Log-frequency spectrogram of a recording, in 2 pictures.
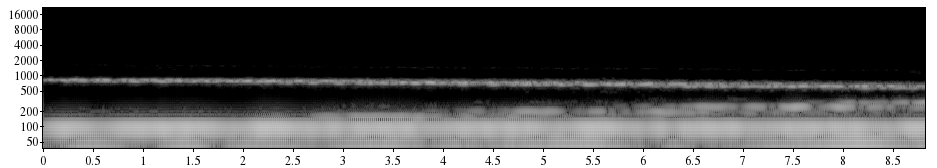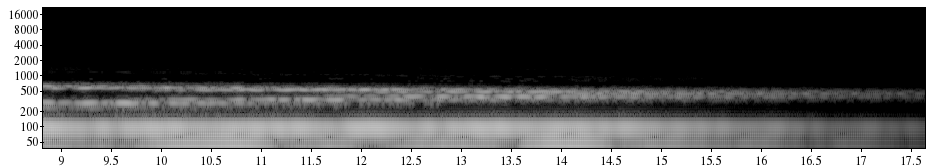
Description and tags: A slow drone with slow pitch drop in the key of G 95bpm 8 bars long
